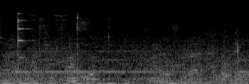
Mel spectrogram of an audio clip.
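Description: A light clink of tableware about a quarter second in, with a brief high ring, then a softer tap, over the murmur of restaurant chatter.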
